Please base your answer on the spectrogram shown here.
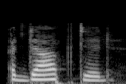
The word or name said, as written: adopted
